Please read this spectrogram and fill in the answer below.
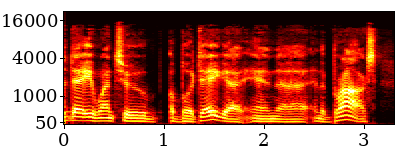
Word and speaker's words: bodega: like what the heck's Boda but I realized that she couldn't pronounce Bodega which is you know Spanish that's how you say it uh but I was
